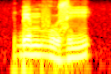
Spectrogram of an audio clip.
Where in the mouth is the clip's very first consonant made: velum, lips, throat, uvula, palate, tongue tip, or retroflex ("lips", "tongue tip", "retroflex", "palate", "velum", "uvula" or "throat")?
lips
